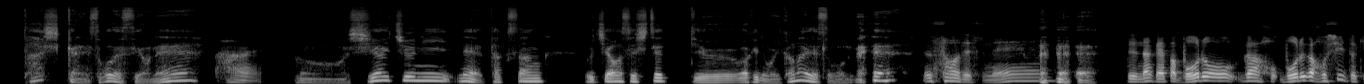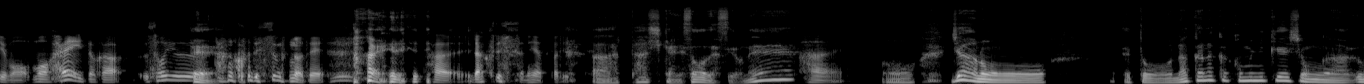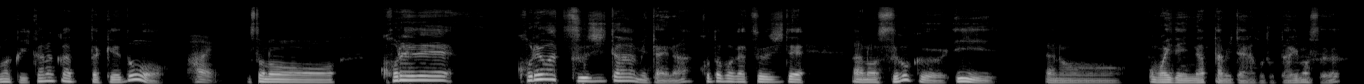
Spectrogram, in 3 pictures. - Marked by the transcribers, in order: laughing while speaking: "え ええ"; tapping; in English: "ヘイ！"; laughing while speaking: "はい"; chuckle
- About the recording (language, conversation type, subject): Japanese, podcast, 言葉が通じない場所で、どのようにコミュニケーションを取りますか？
